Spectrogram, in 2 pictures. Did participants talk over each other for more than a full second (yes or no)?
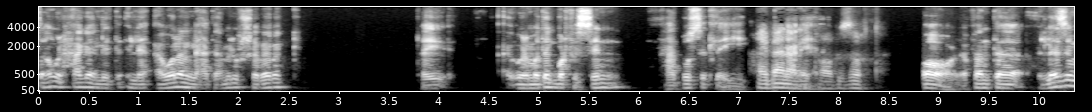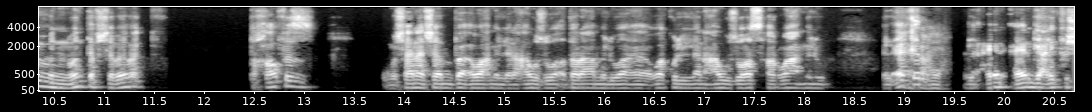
no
